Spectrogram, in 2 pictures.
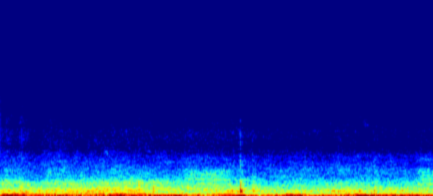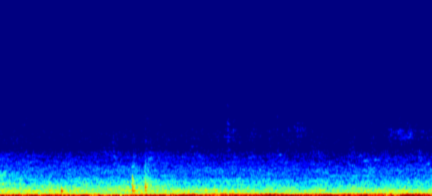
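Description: Steady city road traffic with a heavy low rumble.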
